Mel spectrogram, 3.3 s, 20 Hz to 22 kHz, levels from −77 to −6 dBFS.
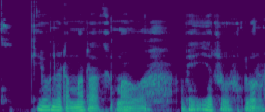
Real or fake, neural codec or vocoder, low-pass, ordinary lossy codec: real; none; none; none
